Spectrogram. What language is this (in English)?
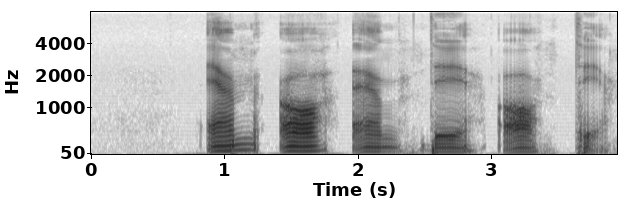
Swedish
